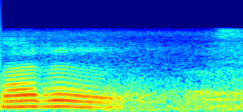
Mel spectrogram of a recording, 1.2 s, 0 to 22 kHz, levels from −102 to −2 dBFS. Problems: constant background noise, echo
